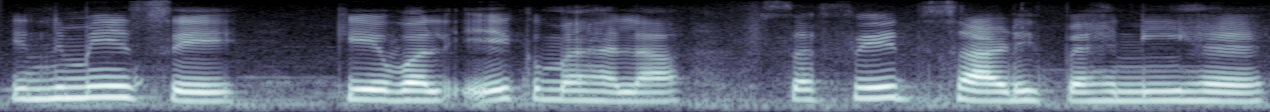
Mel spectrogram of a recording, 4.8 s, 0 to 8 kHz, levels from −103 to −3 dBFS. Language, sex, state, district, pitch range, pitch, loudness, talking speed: Hindi, female, Bihar, Vaishali, 205-245 Hz, 220 Hz, -15 LUFS, 125 wpm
